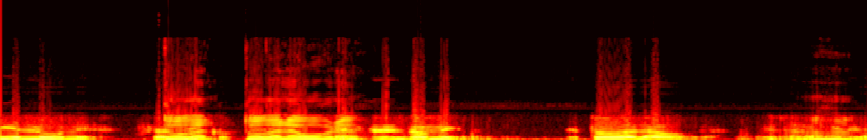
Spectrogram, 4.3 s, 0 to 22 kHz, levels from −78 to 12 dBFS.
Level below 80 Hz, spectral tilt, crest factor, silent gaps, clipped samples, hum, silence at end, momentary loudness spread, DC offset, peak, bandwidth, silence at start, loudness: -40 dBFS; -7.5 dB/octave; 10 dB; none; 0.4%; none; 0 s; 13 LU; under 0.1%; 0 dBFS; 10 kHz; 0 s; -11 LUFS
